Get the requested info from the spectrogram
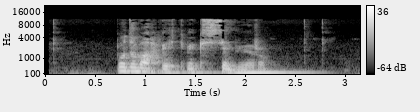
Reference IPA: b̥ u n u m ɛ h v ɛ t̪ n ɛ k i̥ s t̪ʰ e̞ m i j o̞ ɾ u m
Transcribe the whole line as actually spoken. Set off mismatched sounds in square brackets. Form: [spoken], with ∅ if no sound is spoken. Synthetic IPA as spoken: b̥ u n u m [a] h v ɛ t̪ [m] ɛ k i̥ s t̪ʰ e̞ m i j o̞ ɾ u m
